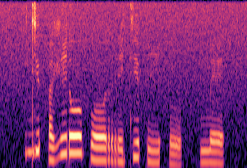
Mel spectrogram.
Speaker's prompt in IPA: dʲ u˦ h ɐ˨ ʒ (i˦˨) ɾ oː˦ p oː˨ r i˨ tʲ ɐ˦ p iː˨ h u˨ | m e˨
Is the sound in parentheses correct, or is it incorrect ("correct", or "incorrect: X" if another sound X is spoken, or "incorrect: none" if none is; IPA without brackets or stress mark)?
incorrect: i˦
